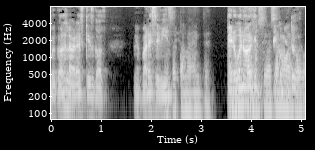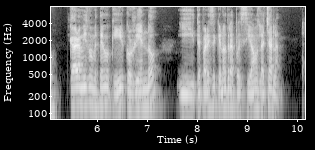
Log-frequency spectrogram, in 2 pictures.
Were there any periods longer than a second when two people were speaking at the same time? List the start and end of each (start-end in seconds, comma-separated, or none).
3.5-5.2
